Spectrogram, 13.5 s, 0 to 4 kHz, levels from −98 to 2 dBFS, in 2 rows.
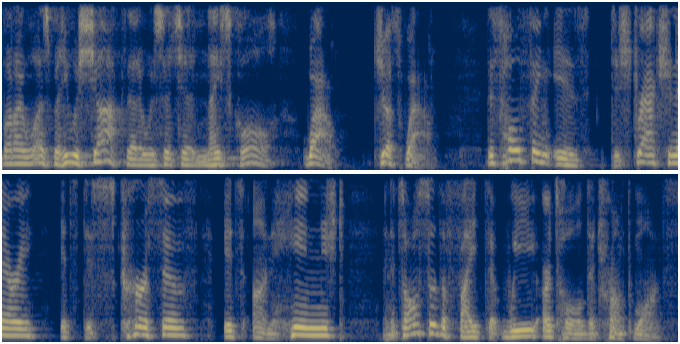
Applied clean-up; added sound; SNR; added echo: none; none; none; reverberation time 0.2 s.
